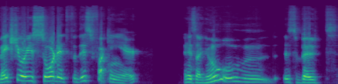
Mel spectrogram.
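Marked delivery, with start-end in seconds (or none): 2.8-4.5 put-on very slow, halting, weird French accent. Retelling J P's excuse about his phone: J P's weird French accent. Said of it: "and his fucking French weird accent".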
